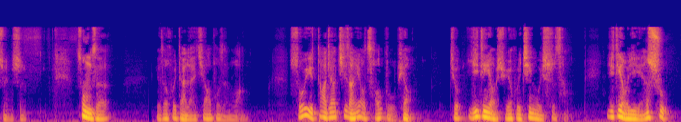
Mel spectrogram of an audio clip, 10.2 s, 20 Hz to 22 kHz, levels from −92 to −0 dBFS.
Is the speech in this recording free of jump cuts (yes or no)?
yes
